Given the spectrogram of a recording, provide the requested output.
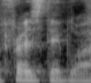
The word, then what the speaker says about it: fraises des bois: How do you pronounce the flowers? The strawberries? The fraises des bois.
